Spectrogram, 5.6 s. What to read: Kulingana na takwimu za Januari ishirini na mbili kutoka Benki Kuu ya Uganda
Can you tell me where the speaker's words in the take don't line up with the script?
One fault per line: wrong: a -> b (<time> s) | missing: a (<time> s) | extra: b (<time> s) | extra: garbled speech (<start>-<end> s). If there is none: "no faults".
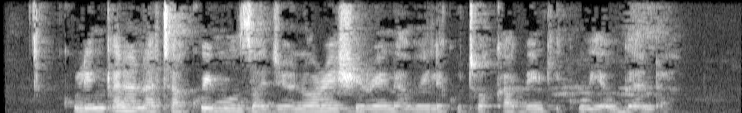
no faults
